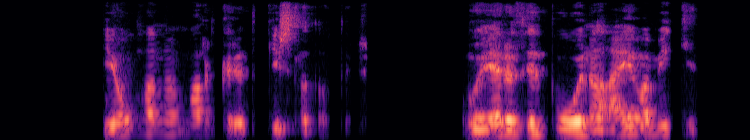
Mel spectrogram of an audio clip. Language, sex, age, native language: Icelandic, male, 30-39, Icelandic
